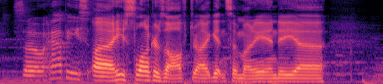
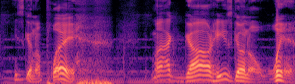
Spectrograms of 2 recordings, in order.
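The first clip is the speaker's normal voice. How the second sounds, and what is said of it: Impression of a movie character. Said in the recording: “That's my best Chubbs impression.”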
